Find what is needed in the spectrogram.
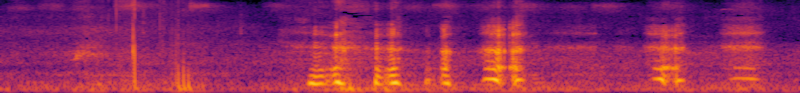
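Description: A voice making several short, soft syllables, a run of them from about one and a half seconds in and two more near the end, with a faint click before them.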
